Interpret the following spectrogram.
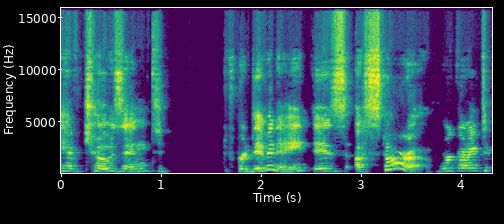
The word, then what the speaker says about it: Astara: So the new name that we have chosen for Divinate is Astara. We're going to call it the Astara Collective. We're going to call it the A-S-T. So basically A-Star-A.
